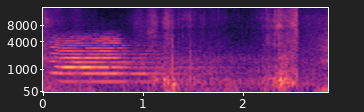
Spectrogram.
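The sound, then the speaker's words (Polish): A train horn blares loudly for just under a second, a rich harmonic tone, then gives way to the rumbling, clattering noise of the train pulling in as it arrives. “I teraz niestety muszę przerwać, bo pociąg podjeżdża, także dokończymy to nagrywanie w domu.”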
